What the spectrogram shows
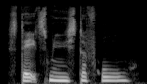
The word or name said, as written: statsministerfrue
